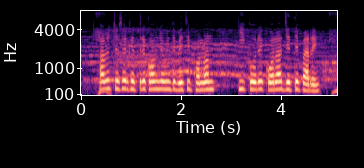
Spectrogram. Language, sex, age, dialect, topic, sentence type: Bengali, female, 18-24, Jharkhandi, agriculture, question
